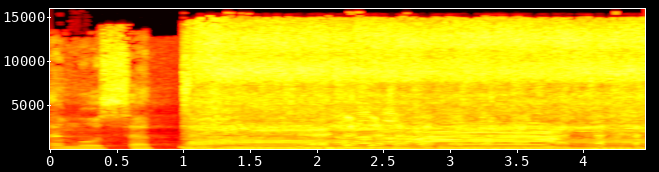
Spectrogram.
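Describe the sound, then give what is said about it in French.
A cow lets out a low moo, then a loud chainsaw suddenly roars to life and keeps running while the cow's drawn-out bellowing continues beneath it, harsh; presented as a recording from a Brazilian slaughterhouse. “J'ai réussi à me procurer un enregistrement d'un abattoir brésilien.”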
